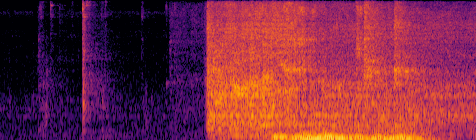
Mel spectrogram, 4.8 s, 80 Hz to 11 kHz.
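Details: 1999 Genie Z45/25J lift, Ford LRG-425 four-cylinder fuel-injected engine with an electronic throttle control fault: a few clicks, then the engine fires and runs briefly before sagging and fading. It starts but won't stay running.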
